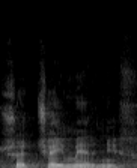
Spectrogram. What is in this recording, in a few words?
"Shat Chai Mernis", pronounciations; Fourth Way; Beelzebub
